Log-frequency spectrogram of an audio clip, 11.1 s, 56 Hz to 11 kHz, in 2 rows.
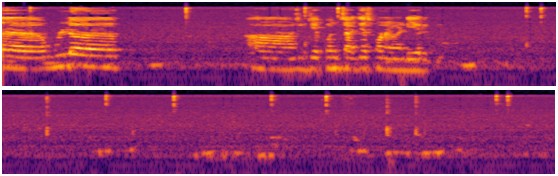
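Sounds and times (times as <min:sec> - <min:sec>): faint low sounds: 0:00.0 - 0:11.0
computer mouse clicking: 0:05.2 - 0:07.4, 0:10.4 - 0:10.7.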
